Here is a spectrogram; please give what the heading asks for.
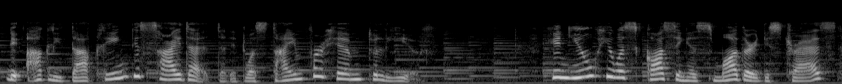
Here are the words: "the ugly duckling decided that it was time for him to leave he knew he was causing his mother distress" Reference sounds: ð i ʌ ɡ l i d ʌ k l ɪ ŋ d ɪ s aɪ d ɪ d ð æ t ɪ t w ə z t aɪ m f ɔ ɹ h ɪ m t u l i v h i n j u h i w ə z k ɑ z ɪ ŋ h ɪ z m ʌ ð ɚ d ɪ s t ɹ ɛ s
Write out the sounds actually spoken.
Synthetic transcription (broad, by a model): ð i ʌ ɡ l i d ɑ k l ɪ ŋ d ɪ s aɪ d ɪ d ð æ t ɪ t w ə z t aɪ m f ɔ ɹ h ɪ m t u l i v h i n j u h i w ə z k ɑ s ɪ ŋ h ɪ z m ʌ ð ɚ d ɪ s t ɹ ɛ s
